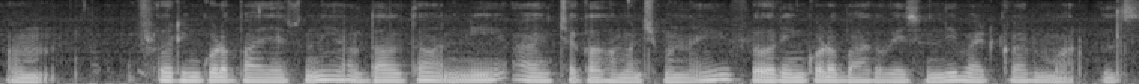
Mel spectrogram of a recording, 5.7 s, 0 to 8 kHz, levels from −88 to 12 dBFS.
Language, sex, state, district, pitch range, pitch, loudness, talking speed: Telugu, male, Andhra Pradesh, Visakhapatnam, 125-145 Hz, 135 Hz, -15 LUFS, 180 wpm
